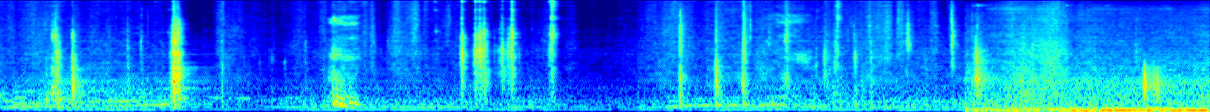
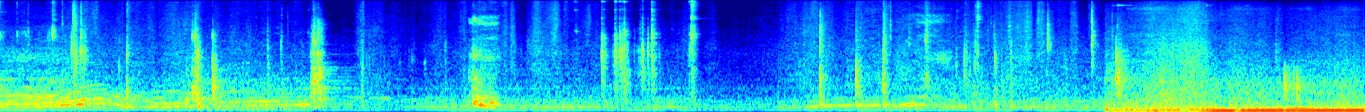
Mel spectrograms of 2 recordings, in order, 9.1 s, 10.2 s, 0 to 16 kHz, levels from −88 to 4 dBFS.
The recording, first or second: second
